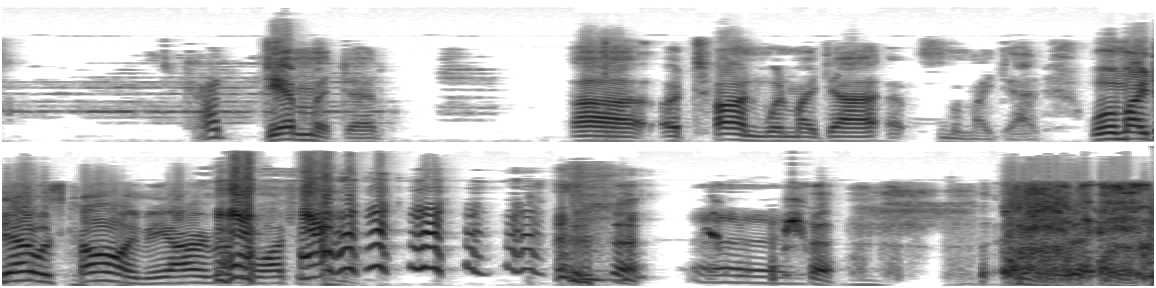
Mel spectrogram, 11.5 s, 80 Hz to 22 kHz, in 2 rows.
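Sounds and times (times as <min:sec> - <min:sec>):
speech: 0:01.0 - 0:02.0, 0:02.8 - 0:07.7, 0:08.5 - 0:11.5
person coughing: 0:10.6 - 0:11.5
throat clearing: 0:10.6 - 0:11.5.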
